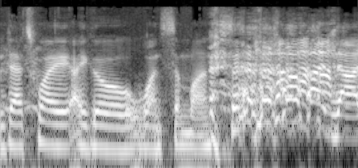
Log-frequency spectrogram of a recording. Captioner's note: laughter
